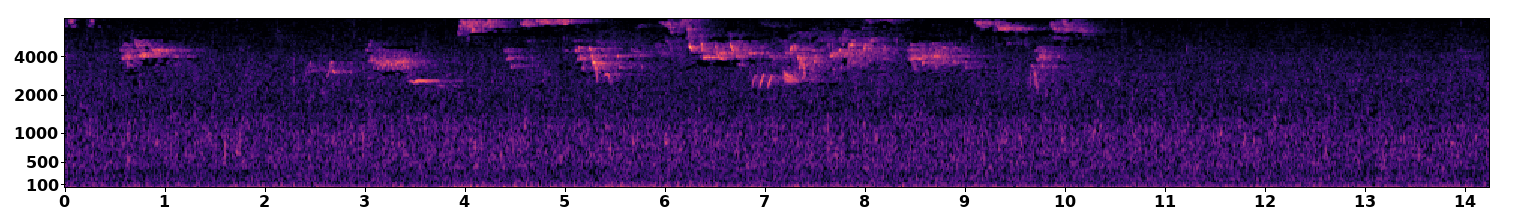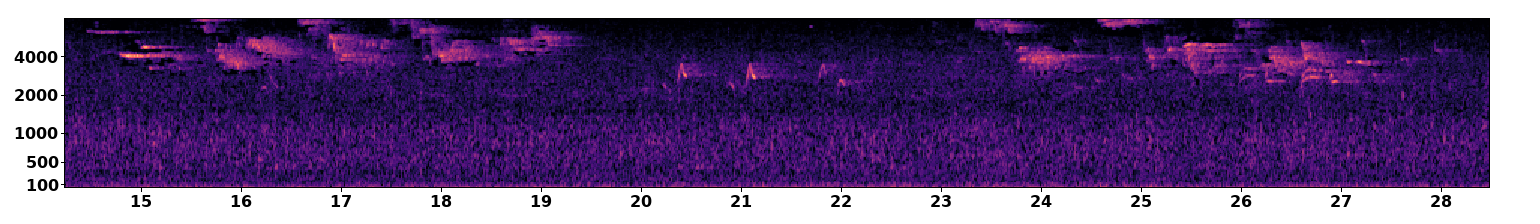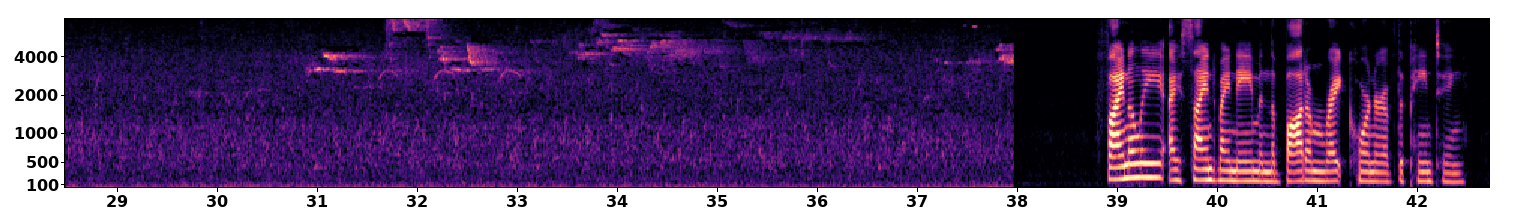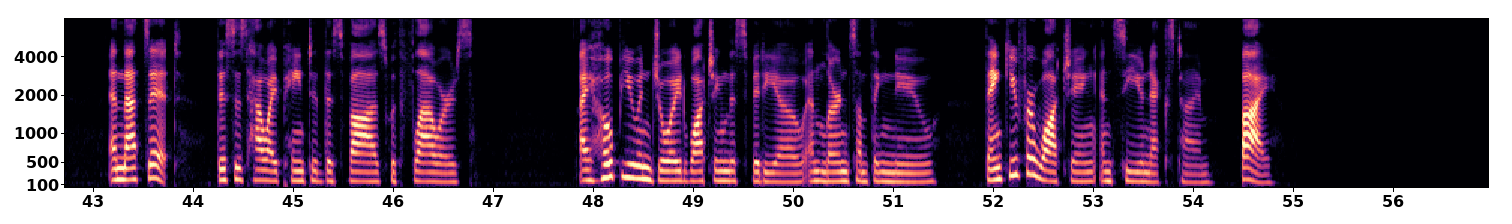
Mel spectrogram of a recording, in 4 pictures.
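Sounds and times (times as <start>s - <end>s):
small birds chirping: 0.0s - 1.3s, 22.9s - 28.2s, 29.8s - 38.0s
steady background hiss: 0.0s - 41.6s.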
